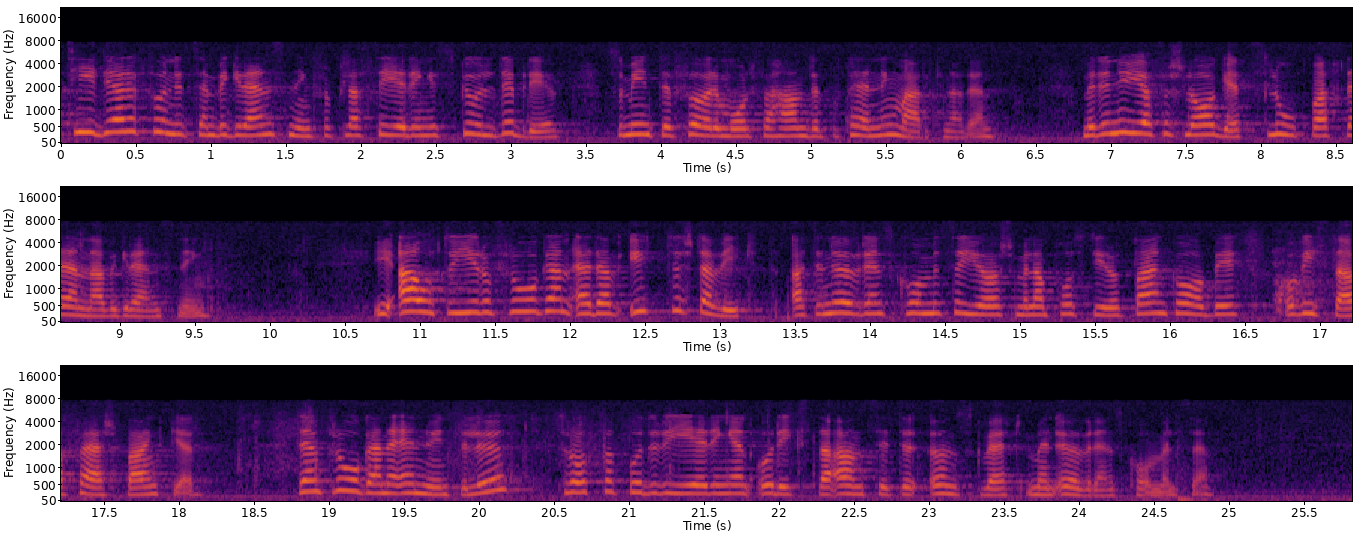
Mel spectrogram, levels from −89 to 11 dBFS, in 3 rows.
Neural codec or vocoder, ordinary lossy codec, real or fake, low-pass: none; none; real; none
